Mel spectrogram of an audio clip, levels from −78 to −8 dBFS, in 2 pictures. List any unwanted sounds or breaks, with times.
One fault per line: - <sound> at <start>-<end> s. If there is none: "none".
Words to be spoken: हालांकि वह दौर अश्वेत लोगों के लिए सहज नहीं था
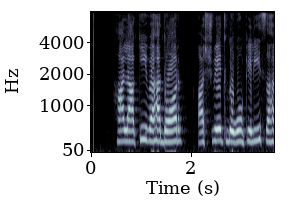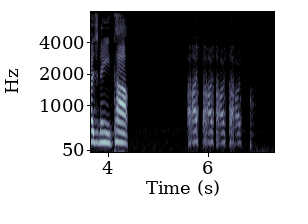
- laugh at 5.6-6.7 s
